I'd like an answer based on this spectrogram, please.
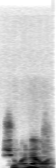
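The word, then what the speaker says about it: Shewanella: bacteria whose genus is shuwanala shuanala shuanella shuanella that's how you pronounce it i'm not familiar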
